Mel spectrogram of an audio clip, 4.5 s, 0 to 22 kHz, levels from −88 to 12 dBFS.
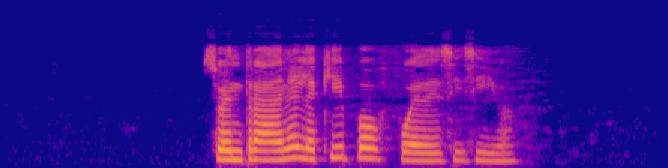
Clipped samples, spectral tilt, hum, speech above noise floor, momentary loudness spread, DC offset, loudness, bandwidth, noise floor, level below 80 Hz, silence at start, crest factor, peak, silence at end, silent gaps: under 0.1%; -4 dB/octave; none; 59 dB; 14 LU; under 0.1%; -17 LUFS; 7.6 kHz; -76 dBFS; -66 dBFS; 1.35 s; 18 dB; -2 dBFS; 1 s; none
